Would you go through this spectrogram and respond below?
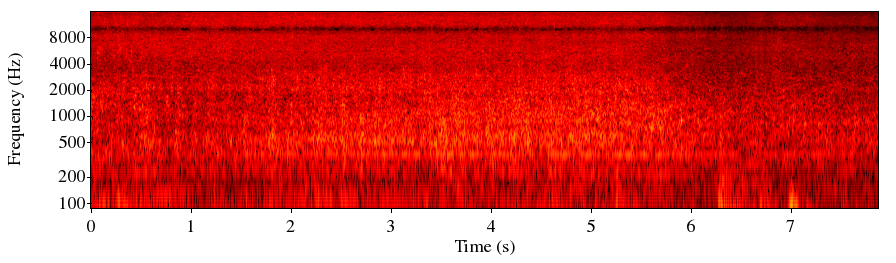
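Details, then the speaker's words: Samsung WA50M7450 top-load washer (2017) after drain pump replacement for SC error: steady rush of draining water over a faint, even pump hum, no grinding or rattling; drain pump working normally. "look at that look at that look at that you hear that that's water drain"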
